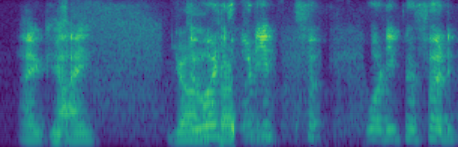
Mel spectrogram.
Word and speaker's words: Thorpe: It's a good pronunciation, Thorpe. Yeah, yeah, that's it. You got it. Yeah, John Thorpe.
